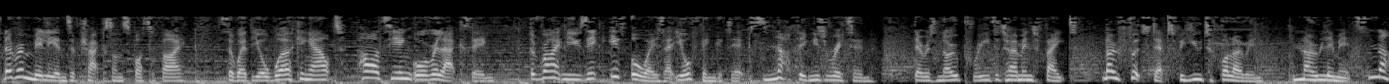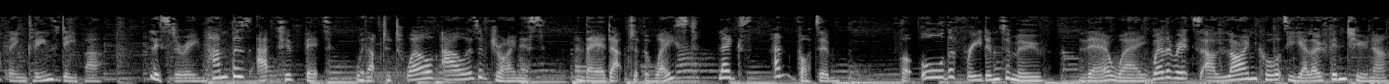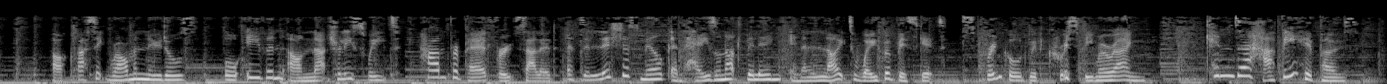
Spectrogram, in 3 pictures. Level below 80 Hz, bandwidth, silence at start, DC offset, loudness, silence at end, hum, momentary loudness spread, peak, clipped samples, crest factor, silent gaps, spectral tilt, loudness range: -34 dBFS; 10.5 kHz; 0 s; under 0.1%; -19 LUFS; 0.05 s; none; 8 LU; -4 dBFS; under 0.1%; 16 dB; none; -5 dB/octave; 3 LU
